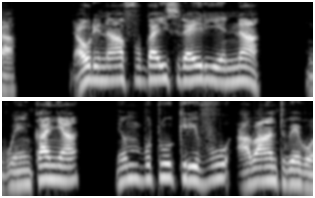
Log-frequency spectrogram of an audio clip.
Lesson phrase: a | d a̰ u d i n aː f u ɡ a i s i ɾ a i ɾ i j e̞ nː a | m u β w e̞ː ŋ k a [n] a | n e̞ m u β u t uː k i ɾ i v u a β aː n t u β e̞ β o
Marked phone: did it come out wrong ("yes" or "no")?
yes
